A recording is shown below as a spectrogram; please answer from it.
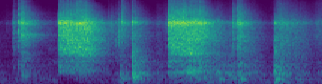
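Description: Packing tape pulled off a handheld tape gun across a cardboard box: two long strips unrolling, about a second in and again past the middle, with shorter rasps between as the tape is pressed down and cut.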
